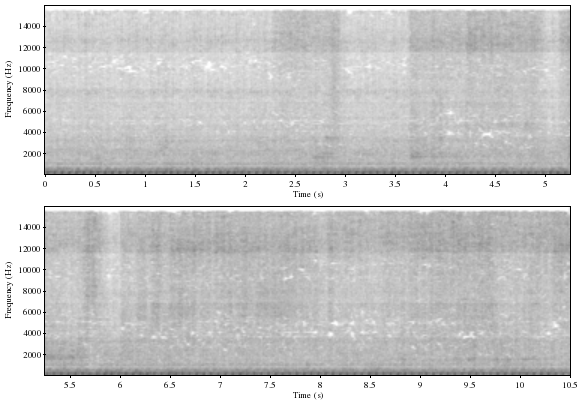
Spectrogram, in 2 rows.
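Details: Yamaha F1ZR after an engine rebuild, lacking power: an even putt-putt idle at about three beats a second that sounds hollow and flat. The cause is weak compression leaking at the spark plug seat of a cracked, previously welded cylinder head.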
